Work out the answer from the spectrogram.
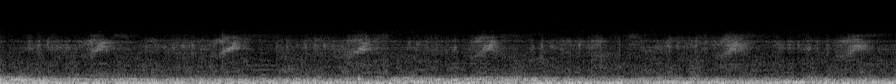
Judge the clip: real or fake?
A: fake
